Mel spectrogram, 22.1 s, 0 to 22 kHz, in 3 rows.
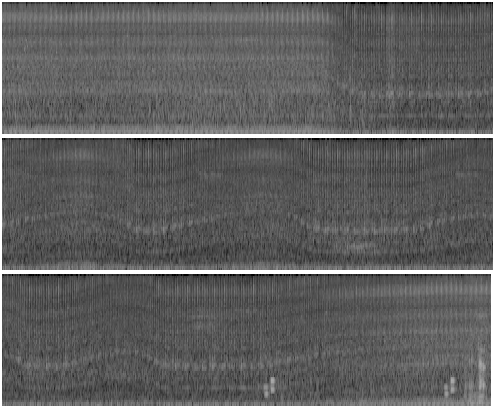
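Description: A tractor pulling a plough in Farming Simulator 19, set in Ireland, runs with a steady low engine drone. The pitch rises and falls in slow waves as the load changes, and a few faint clicks come near the end.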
